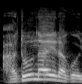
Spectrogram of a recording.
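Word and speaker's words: אדני: 쓰여집니다 근데이 5900번 모두 히브리어로 읽을 때는 아도나이라고 일지 여호와라고 읽지 않습니다 근데 개신교 특히 한국에서는 이걸 여호와라고 읽지요 근데 사실은 그 여호와가 아니라 아도나이 자존자 근데 자존자라는 단어의 정확한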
